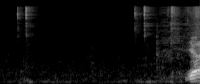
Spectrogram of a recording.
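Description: A few light clicks from a computer keyboard, separated by quiet gaps, then a man says "yeah" near the end.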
